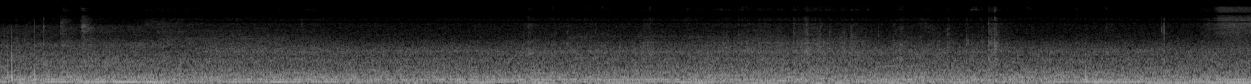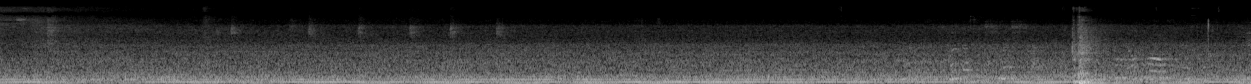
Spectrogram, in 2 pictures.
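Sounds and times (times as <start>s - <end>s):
electric train running: 0.4s - 11.5s.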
